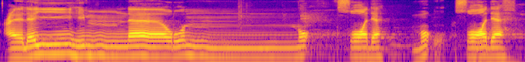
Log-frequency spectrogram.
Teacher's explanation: Tebal ra-nya. Kemudian hamzah sukun dia harus jelas. Ya karena dia sifatnya jahar, jelas.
